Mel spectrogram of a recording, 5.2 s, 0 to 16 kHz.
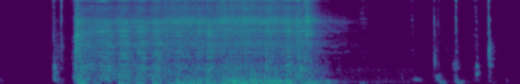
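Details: Volvo 480 Turbo cranks steadily for about two and a half seconds after a click but never fires, even after the fuel pump, leads, spark plugs, rotor and cap were replaced; something else is still at fault.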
